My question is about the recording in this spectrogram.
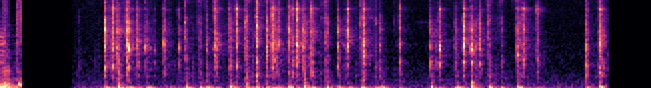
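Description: A faint run of quick, irregular clicks and taps, several a second, starting about a second in and stopping just before the end.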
